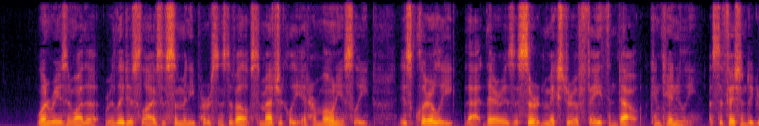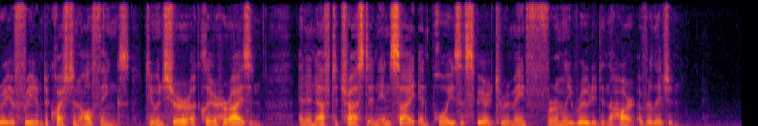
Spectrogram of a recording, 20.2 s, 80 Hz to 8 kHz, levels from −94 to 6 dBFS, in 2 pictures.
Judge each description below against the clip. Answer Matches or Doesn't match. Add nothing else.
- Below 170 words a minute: Doesn't match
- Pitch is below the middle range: Matches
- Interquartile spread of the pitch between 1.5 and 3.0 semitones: Matches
